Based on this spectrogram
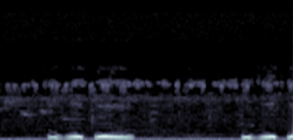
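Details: Decoy-trained spotted dove calling with a quick low double coo followed by a longer, smooth falling coo, then the phrase begins again; steady low rumble underneath.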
